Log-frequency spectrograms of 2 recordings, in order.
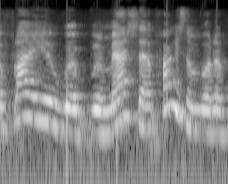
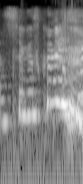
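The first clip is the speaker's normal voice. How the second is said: laughing out the words, higher and louder; 8 semitones higher, 7 dB louder than usual. Real, not acted. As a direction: crack up while saying it. Laughing at the lady's remark.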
